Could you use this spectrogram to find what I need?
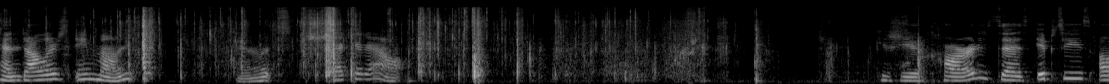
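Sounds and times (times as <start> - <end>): plastic pouch crinkling and tearing: 0.4 - 7.5.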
